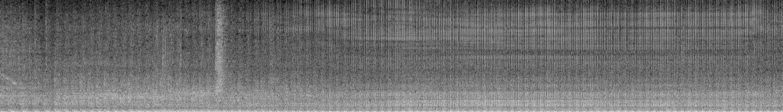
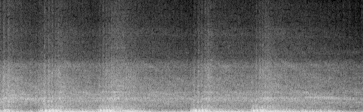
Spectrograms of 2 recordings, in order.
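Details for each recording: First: Honda CB Twister motorcycle idling and revved: light buzzy clatter on each engine pulse, initially suspected engine problem, traced to a loose rear license plate. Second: Motorcycle after fixing its rattling license plate, which was sitting crooked: engine blipped four times, revs rising and falling cleanly with no plate rattle.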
